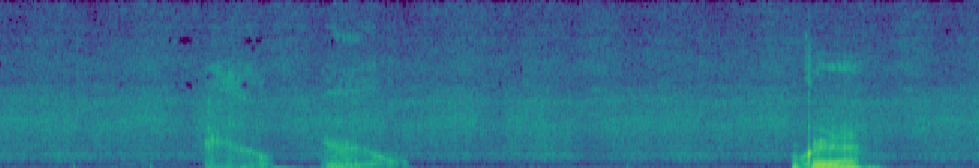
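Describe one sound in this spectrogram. Water hoses spray with a steady hiss.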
